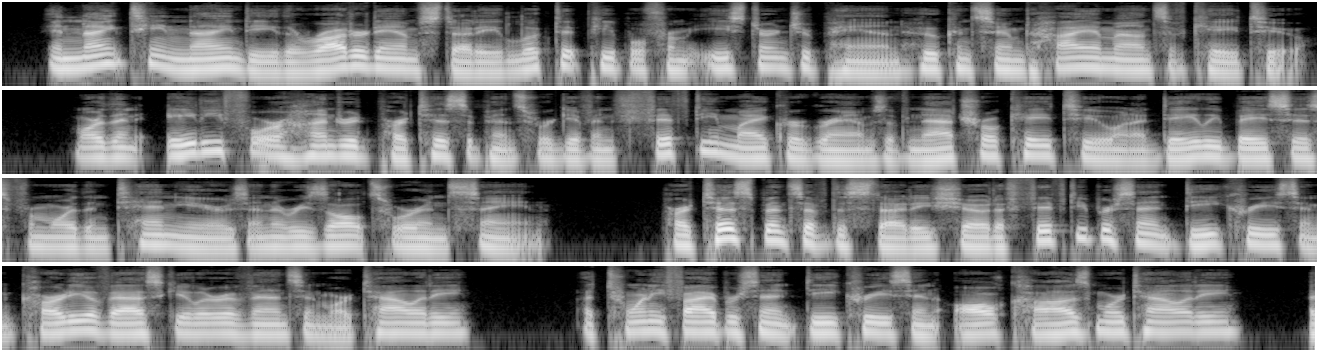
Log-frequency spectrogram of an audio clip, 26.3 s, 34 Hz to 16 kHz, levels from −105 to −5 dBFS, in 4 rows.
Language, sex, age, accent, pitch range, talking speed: English, male, 40-59, American, 105-130 Hz, 140 wpm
